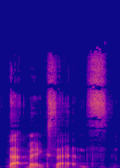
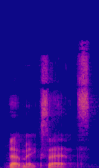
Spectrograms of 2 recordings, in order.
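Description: First: Slow stunned whisper. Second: Stunned whisper. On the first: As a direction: whisper "That makes sense" slowly and higher, drawn out. His stunned reaction repeated. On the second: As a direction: whisper "That makes sense" softly, almost breathless. His stunned reaction to mom. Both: Retold or imitated.

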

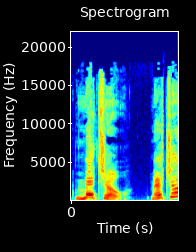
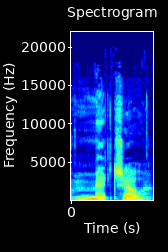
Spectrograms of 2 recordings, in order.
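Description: First: High, loud repeated question; insistent guard call. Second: Low, much softer baffled echo; puzzled murmur. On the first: Gate guard insisting to the confused couple, loud repeated call. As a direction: push the word at them again. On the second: Couple looking at each other over the guard's word, quiet baffled echo. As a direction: repeat the strange word to each other, confused. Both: Retold or imitated.

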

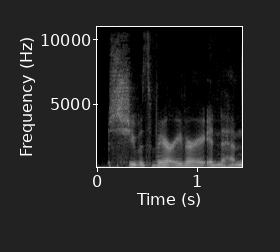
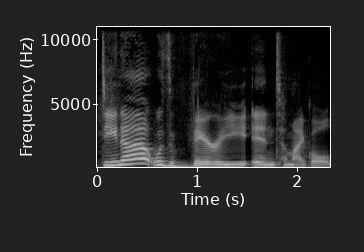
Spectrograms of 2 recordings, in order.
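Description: First: "very, very" dropped low and soft for emphasis; stress on very. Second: Said in the usual way. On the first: Shown as a demonstration. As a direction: lean softly into "very, very into him".

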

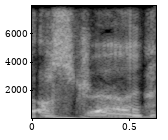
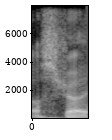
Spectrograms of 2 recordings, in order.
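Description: First: Higher, breathless, thrilled echo of Australia; excited echo. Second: Said in the usual way. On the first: Retold or imitated. Stranger in Harlem hears tourist is from Australia, excited echo. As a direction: gasp Australia out like the best news ever.

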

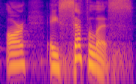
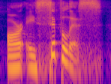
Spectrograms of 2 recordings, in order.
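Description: First: "acephalous" said as ay-SEF-uh-lus; short e in the stressed syllable of "acephalous"; pronounced with SEF. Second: "acephalous" said as ay-SIF-uh-lis; short i in the second syllable of "acephalous"; mispronounced like syphilis. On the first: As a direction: say "acephalous" with SEF, unlike syphilis. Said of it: "It's cephalus". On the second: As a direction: rhyme the end of "acephalous" with syphilis. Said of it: "He did say syphilis first". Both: Real, not acted.

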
